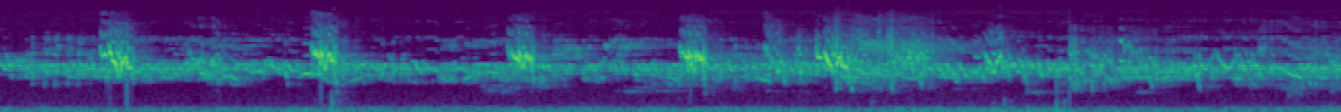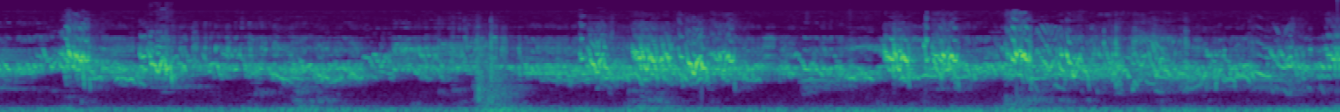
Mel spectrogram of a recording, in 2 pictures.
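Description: Budgerigars chatter with bright, scratchy chirps and warbles, punctuated by sharp squawks.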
